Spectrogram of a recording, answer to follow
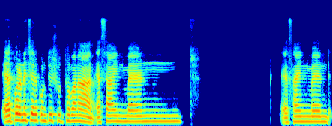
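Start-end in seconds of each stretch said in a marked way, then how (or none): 1.9-3.8 drawn out slowly, syllable by syllable; slow spelling demo. Shown as a demonstration. Teacher to students, spelling the word out slowly. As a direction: stretch each part of assignment slowly like reading it aloud. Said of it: "syllable দিয়ে দিয়ে পড়তে পারেন".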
